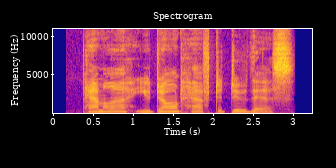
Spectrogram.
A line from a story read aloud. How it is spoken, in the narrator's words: I pleaded quietly when I noticed Jason sniffing the ground about 10 feet away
